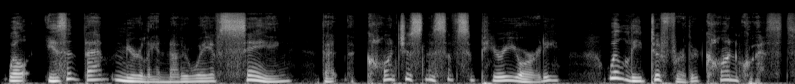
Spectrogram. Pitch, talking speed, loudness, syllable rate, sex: 170 Hz, 135 wpm, -18 LUFS, 4.4 syllables/s, male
